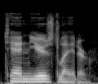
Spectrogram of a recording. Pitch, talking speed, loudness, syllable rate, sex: 110 Hz, 185 wpm, -16 LUFS, 4.6 syllables/s, male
